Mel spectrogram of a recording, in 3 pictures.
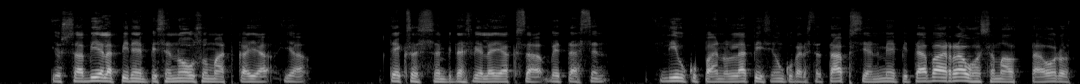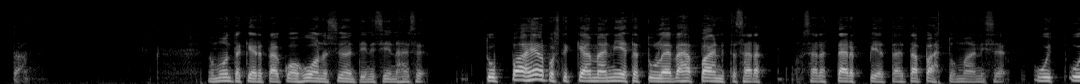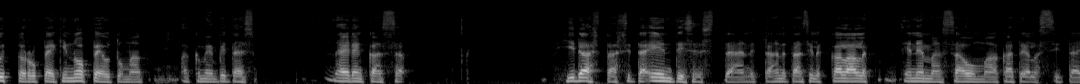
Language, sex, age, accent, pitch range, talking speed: Finnish, male, 60-79, native, 130-150 Hz, 135 wpm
